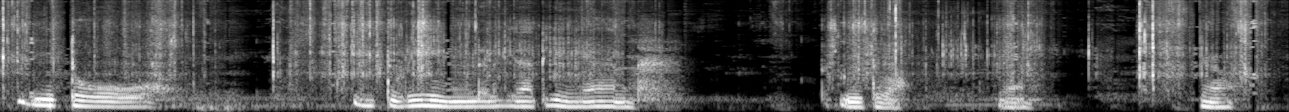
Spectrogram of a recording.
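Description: Dry palm fronds rustle and crackle as a hand pushes them aside.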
